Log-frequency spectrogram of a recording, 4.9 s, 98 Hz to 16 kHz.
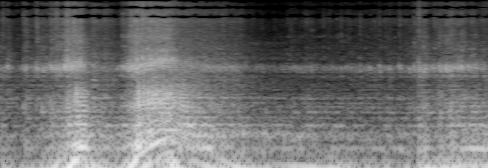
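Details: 1968 Dodge Charger original 383 big-block V8 after a cold start: surging and stumbling, revs rising and sagging unevenly; misfire traced to points gapped too wide.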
